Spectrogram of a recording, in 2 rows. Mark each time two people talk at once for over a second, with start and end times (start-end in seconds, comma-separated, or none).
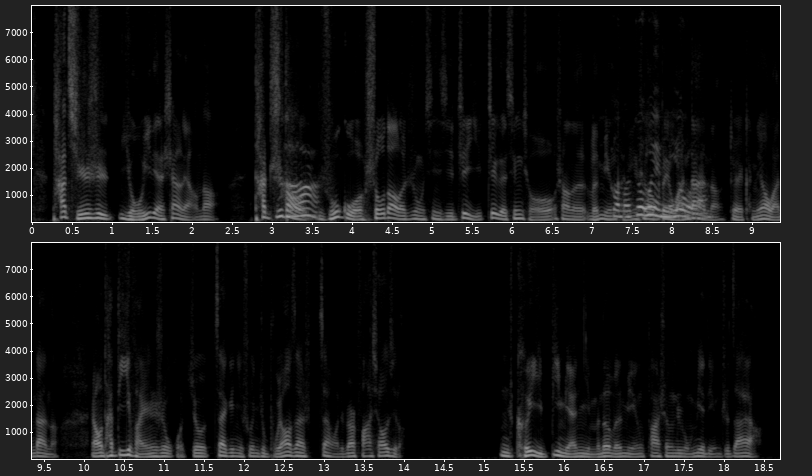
7.2-8.5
